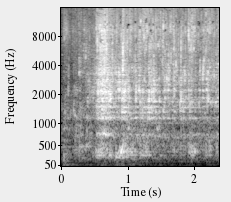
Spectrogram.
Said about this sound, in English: You go to the toilet, uh, you do your business, you do your one, you do your number two, flush the toilet,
